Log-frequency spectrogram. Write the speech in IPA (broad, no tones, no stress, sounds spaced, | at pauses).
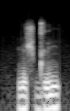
ɳ ɨ ʃ d̪ ɨ nʲ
